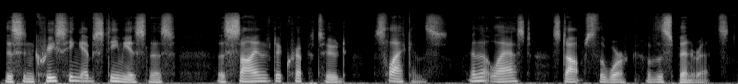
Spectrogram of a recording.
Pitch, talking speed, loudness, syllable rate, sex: 130 Hz, 140 wpm, -20 LUFS, 4.7 syllables/s, male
